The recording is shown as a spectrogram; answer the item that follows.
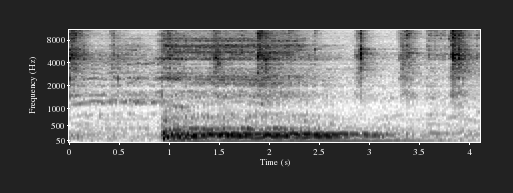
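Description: A song with singing: after a brief lull, a long held note with a low drone under it starts about a second in and fades toward the end.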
